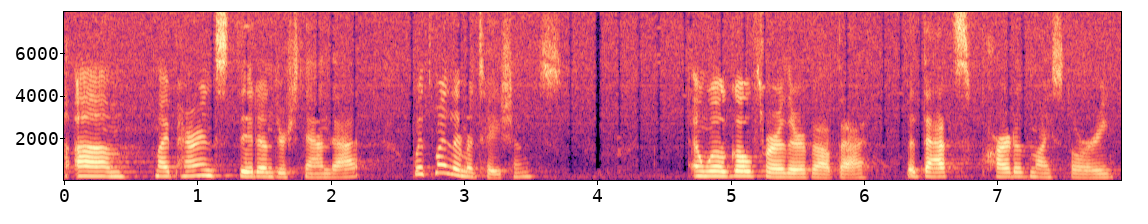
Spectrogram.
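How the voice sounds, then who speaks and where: A woman in her forties with a mid-range voice tells her story to an audience in a conversational way. She often pauses on "um" and drifts into asides. Her voice rings out through the long reverb of a large hall. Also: medium pitch. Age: 40s. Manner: conversational, with frequent "um" fillers and asides. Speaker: program director giving a talk. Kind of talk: personal presentation to an audience.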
